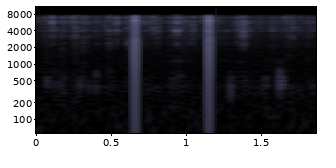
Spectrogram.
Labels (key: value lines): label: ambient
recorder: HydroMoth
